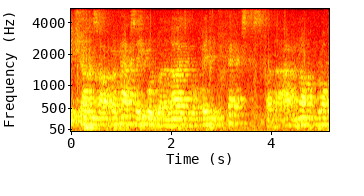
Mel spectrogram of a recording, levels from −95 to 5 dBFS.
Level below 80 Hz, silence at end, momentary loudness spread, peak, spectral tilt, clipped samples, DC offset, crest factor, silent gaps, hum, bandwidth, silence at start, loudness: -28 dBFS; 0 s; 8 LU; 0 dBFS; -7.5 dB/octave; 0.3%; 0.5%; 12 dB; none; none; 5.4 kHz; 0 s; -12 LUFS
